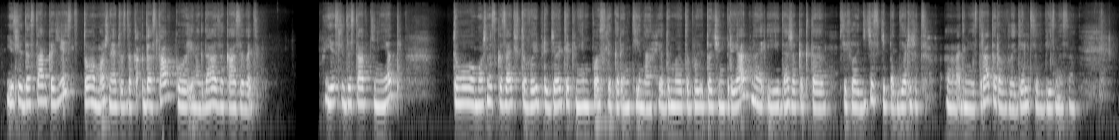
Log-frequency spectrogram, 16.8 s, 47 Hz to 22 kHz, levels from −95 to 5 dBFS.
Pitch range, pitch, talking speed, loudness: 205-235 Hz, 215 Hz, 130 wpm, -15 LUFS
